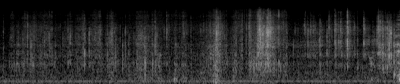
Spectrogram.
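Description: Rustling, crinkling and small clicks as a hand digs into a nylon first-aid pouch and pulls out a small plastic pill box, louder bursts of handling noise about halfway through.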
